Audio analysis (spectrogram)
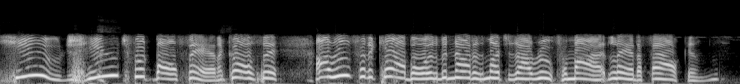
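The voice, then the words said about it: Georgia Southern accent. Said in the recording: “Well, I'm from Georgia. ... Can't you tell by my accent?”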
